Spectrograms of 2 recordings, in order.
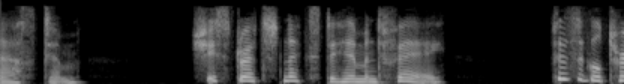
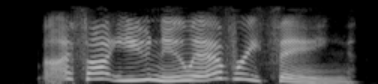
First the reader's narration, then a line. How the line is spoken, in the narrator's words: the cat girl whined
